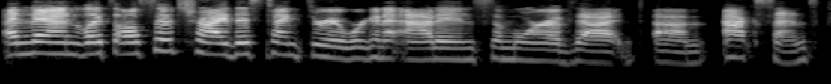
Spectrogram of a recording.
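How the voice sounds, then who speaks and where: A woman's voice: mid-range voice, a little slow, bright, forceful tone, smooth, dry recording. A woman working as a voice acting coach, giving casual, encouraging direction.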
